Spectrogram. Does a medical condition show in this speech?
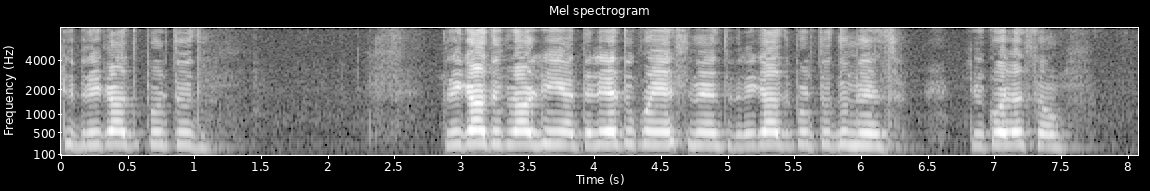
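Yes: cerebral palsy; spasticity, premature birth.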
